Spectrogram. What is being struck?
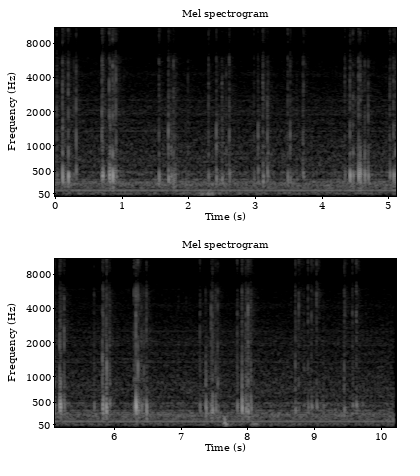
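Clear plastic storage box.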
